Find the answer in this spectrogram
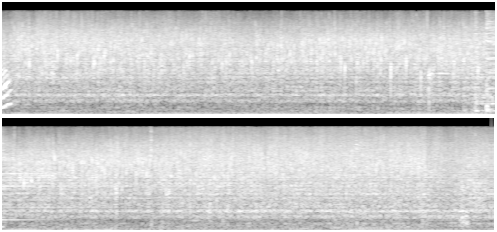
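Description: Chopped tomatoes and ginger paste sizzling steadily in hot oil in an aluminium kadai, with a short clink about five seconds in and a metal spatula stirring near the end.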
